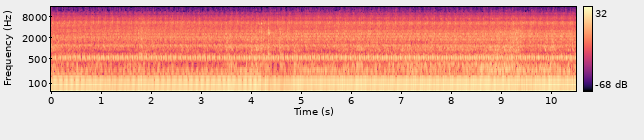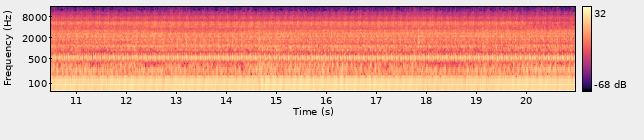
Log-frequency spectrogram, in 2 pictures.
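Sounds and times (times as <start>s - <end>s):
diesel engine running: 0.0s - 20.9s
high engine whine: 0.0s - 20.9s.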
